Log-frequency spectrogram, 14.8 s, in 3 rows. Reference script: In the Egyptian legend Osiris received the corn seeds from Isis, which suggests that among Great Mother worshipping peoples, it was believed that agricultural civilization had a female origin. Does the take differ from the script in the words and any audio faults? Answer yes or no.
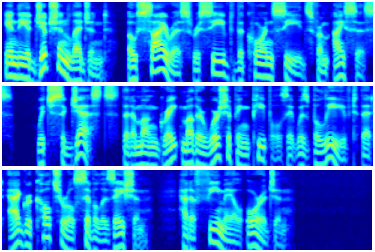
no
